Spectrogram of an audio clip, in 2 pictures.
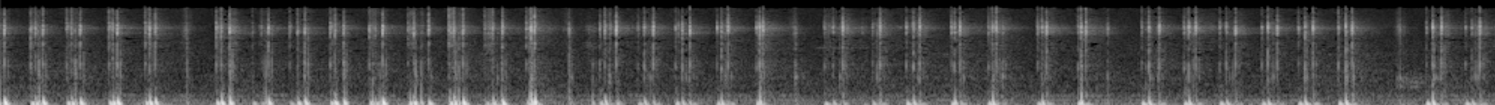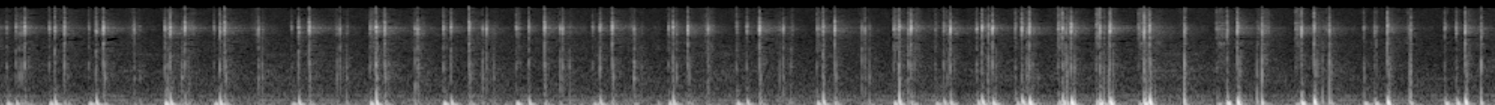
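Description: A small pinkish LED light bulb with a frosted plastic dome is held close and tapped rapidly with fingertips and nails. The result is a fast, irregular stream of short, dry taps with a deep thumpy body and a bright, crisp click on top.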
